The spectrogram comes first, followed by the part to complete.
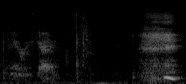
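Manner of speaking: breathy whispered lead-in. Acted. Whispering to listeners as the chapter begins. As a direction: lean in and whisper it. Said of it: "whispered lead-in to the story".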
